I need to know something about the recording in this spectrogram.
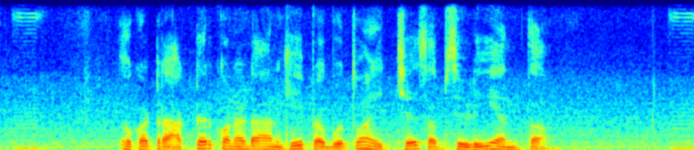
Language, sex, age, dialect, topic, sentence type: Telugu, male, 18-24, Utterandhra, agriculture, question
